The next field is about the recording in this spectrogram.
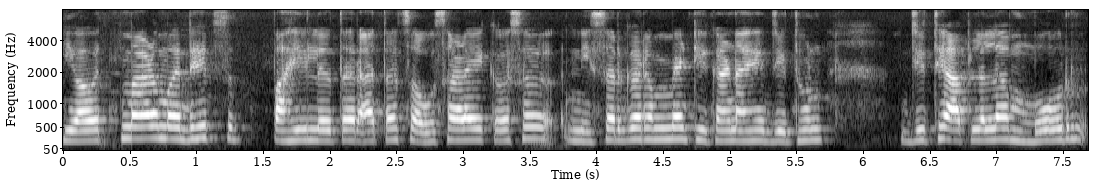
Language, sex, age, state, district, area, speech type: Marathi, female, 18-30, Maharashtra, Yavatmal, urban, spontaneous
